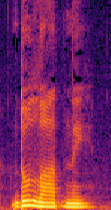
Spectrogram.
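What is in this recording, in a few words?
"доладний", Ukrainian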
